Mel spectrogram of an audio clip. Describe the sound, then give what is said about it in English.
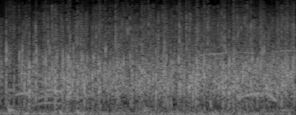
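A crowd applauds steadily throughout as the host of a radio show is welcomed, a dense wash of many hands clapping at once, fairly loud, with no one speaking over it. “Okay, it's enough clapping.”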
